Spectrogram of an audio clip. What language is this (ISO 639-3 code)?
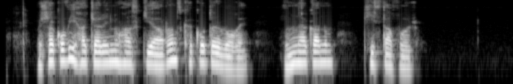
hye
